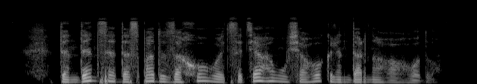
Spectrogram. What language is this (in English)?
Belarusian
